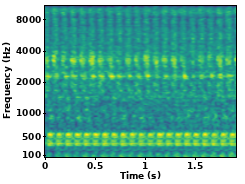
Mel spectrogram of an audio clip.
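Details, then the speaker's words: Roughly 40-year-old diesel of unknown make and model in a Snapdragon 24 boat, just got running: even, steady diesel chug at idle with a regular low beat, no knocks or misses; normal idle. "so just got the engine running got seot working it's good to me"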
